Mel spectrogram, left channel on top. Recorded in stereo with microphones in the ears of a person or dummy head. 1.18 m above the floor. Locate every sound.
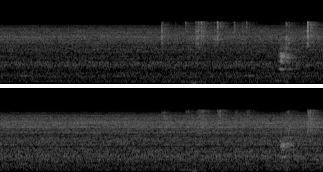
0.0 s running water: 40° right (ahead or behind), 2 m
1.6 s a rattle: 20° left (ahead or behind), 1.2 m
